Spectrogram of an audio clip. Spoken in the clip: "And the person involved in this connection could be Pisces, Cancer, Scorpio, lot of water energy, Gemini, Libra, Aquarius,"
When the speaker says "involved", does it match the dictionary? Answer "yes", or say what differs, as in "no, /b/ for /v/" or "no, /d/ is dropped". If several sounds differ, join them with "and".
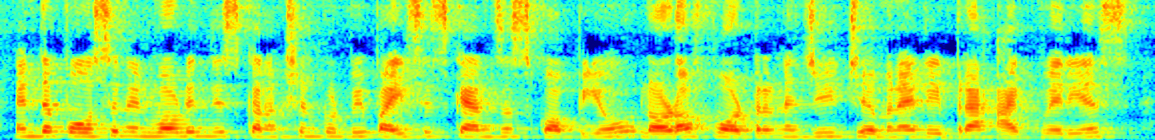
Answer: yes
